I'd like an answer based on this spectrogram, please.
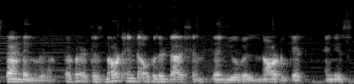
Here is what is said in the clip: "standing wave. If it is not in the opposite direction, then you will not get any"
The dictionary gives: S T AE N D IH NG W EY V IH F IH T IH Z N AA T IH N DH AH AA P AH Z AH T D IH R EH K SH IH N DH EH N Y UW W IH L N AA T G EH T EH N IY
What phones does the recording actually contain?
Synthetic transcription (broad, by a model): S T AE N D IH NG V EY IH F IH T IH Z N AA T IH N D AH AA P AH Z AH T D IH R EH K SH IH N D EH N Y UW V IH L N AA T G EH T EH N IY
